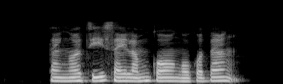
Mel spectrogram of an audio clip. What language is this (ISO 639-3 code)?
yue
